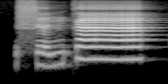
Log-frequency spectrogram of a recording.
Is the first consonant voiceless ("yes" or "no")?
yes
